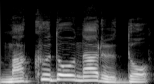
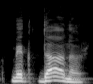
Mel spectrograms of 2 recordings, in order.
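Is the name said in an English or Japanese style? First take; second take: Japanese; English. First: It is said with Japanese-style added vowels. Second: It is said with English-style clipped syllables. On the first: The speaker calls it wrong. "마크도날드 이렇게 말합니다" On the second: The speaker calls it right. "실제로 영어로 하면"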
